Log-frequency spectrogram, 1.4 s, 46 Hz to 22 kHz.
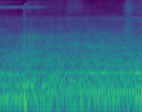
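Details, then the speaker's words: Microwave oven after repair and cleaning of grease inside, heating cold water for 30 seconds: steady low mains hum with no crackle or arcing snaps; working normally without sparking. "Xudo xolasa hammamiz ishlayapti, iskrasiz."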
